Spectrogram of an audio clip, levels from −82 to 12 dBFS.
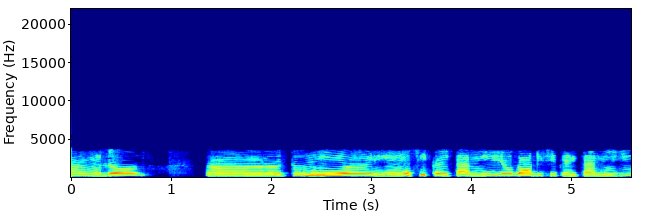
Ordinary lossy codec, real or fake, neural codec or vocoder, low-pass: MP3, 24 kbps; fake; codec, 44.1 kHz, 1.7 kbps, Pupu-Codec; 3.6 kHz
